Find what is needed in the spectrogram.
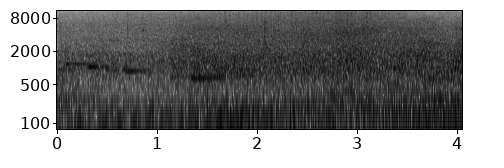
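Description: Road traffic: a car passing on the street, its tyre and engine noise swelling through the middle and easing off near the end over a low rumble, with faint music underneath.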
